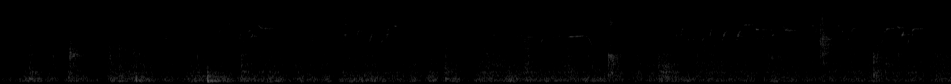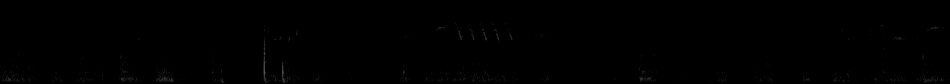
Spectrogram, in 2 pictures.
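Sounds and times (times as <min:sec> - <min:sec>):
distant bird chirps: 0:01.6 - 0:09.3, 0:12.1 - 0:12.7, 0:13.4 - 0:16.1.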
